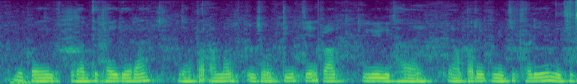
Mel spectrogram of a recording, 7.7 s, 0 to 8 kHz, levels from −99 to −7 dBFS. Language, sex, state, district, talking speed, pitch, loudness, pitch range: Marathi, male, Maharashtra, Sindhudurg, 180 wpm, 115 Hz, -28 LUFS, 115-120 Hz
